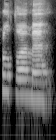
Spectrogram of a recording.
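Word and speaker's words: الحطمة: টান হবে হুত্তা, না। তো তো এরকম টান হয়ে যাচ্ছে, একসাথে বলতে হবে হুতামা।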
